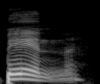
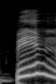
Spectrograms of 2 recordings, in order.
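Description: First: "been" with a short, lax vowel like "bin". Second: "been" with a long, clear EE; long vowel. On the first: Teacher correcting learners, short-vowel "been". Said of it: "beenではなく". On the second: Teacher showing the version to avoid, long-EE "been". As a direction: stretch "been" to rhyme with seen. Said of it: "beenのところはbeenではなく". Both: Shown as a demonstration.

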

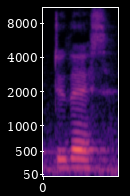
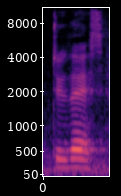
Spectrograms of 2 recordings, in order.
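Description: No difference in how they are said.

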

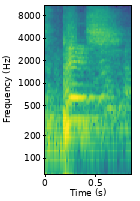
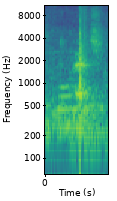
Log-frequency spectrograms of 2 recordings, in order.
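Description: First: High, punched-out mock insult; defiant insult. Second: Very soft insult under the breath; muttered insult. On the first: Santa talking back to his wife, high defiant punch. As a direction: throw it out high and bold. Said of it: "And I'm all like". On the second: Acted. Meek husband once his wife is obeyed, very soft mutter. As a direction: slip it out barely audible.

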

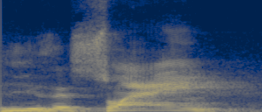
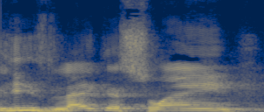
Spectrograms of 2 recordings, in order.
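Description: First: He is a swine, said slow and firm, no like; the preacher states it flat out: He is a swine, a bit slow; stress on is. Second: Said in the usual way. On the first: Shown as a demonstration. Preacher correcting the congregation, firm and deliberate. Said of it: "You say". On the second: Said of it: "You don't say".

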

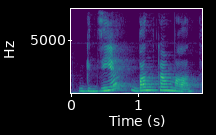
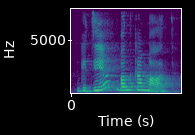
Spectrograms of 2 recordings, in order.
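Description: First: Где банкомат said slowly, stress on где; slow repeat. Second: Said in the usual way. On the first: Shown as a demonstration. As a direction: spell Где банкомат out for learners. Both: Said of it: "Where's the A T M machine?".

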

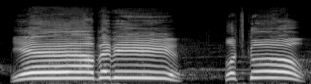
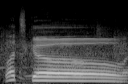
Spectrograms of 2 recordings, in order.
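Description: First: Loud, high wild cheer; excited cheering. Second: Said in the usual way. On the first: Real, not acted. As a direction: celebrate at the top of your lungs.

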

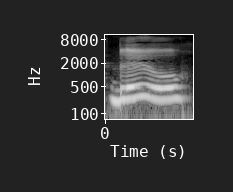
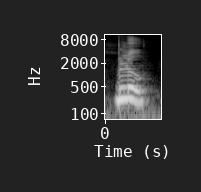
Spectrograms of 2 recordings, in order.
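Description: First: Said in the usual way. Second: Blue with a Filipino accent, short and open. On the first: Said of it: "Not blue". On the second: Shown as a demonstration. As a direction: say Blue the Filipino way, firm and loud. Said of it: "You gotta say it in Filipino accent".

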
